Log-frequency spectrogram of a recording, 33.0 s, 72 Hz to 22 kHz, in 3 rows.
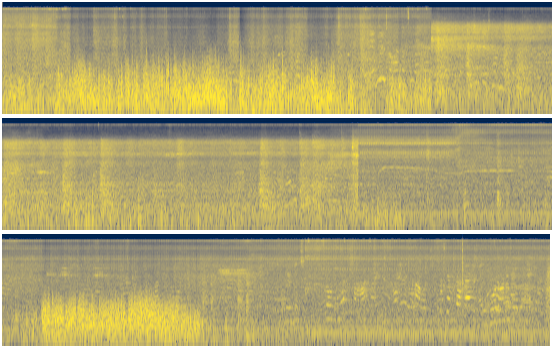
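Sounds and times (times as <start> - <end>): train wheel clacks: 0.0 - 3.4, 4.0 - 32.9
loud rumble: 0.0 - 32.9
train running over bridge: 0.0 - 32.9
voices: 3.8 - 32.9.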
